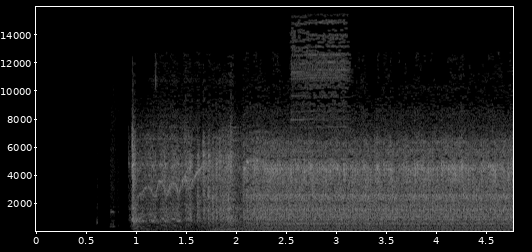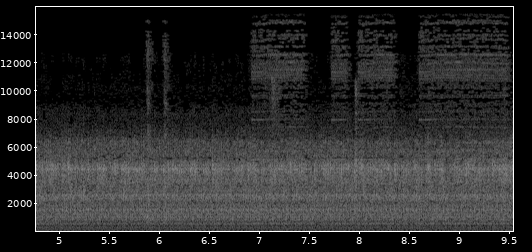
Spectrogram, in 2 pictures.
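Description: A heavy diesel engine idles steadily.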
